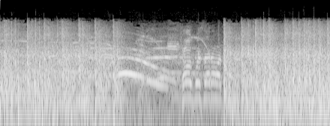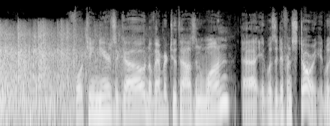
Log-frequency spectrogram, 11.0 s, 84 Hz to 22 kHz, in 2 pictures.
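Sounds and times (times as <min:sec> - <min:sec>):
loud rapid bursts of gunfire from fighters in city streets: 0:00.0 - 0:02.1, 0:03.6 - 0:08.2
men yelling in city streets: 0:01.1 - 0:04.0
speech: 0:03.2 - 0:04.8, 0:06.8 - 0:10.9.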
